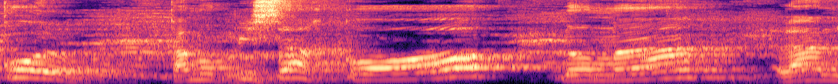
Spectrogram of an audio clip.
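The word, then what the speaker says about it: قُلْ: Misalnya qaf, doma, lam sukun, dibacanya qul.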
